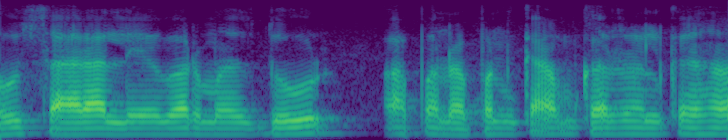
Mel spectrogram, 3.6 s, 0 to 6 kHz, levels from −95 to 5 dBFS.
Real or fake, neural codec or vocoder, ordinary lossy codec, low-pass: real; none; none; 5.4 kHz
